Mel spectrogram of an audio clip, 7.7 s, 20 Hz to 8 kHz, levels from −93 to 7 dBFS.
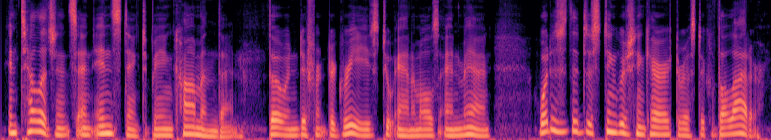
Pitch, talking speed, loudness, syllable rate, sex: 145 Hz, 170 wpm, -17 LUFS, 6.0 syllables/s, male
